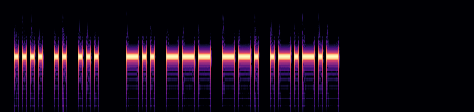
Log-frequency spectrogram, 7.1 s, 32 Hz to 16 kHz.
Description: Morse code, heard as a keyed tone, about 20 wpm, 700 Hz. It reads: HIS DOG.
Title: Sentences with 2-Word Phrases - 20wpm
